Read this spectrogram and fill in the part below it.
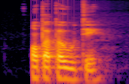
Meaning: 1. to dupe, cheat or defraud 2. to be bored 3. to fuck; to sodomize
- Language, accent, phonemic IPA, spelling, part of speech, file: French, France, /ɑ̃.pa.pa.u.te/, empapaouter, verb, LL-Q150 (fra)-empapaouter.wav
